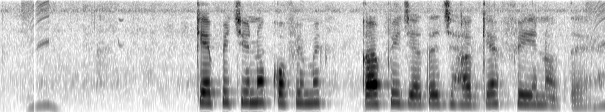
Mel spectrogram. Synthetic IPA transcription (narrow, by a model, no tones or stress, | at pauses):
kɛːpit͡ʃinõːkɔːpʰimẽː | kaːfiːd͡ʒjaːd̪aːd͡ʒɦaːɡjaːpʰeːnoːt̪aɦɛː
